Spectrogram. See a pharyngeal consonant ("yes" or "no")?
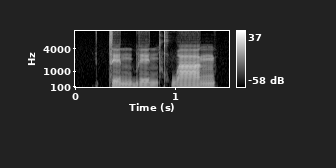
no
